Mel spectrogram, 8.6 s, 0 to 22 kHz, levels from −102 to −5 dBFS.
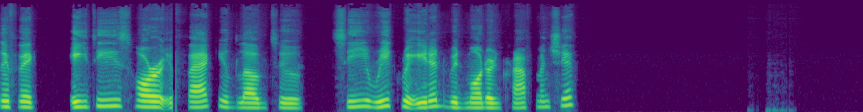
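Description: At 1.72 to 1.76 s, just before "you'd love to see", the speech cuts to 35 ms of silence, and again for 20 ms at 7.87 to 7.89 s. A likely Bluetooth stall: the receiving buffer ran dry, and unlike a click or concealed packet loss, playback simply resumes.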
